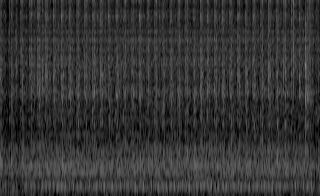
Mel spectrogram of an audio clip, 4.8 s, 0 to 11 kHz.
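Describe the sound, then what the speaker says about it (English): A sewing machine top stitches over folded vinyl at a long 4 stitch length, running as a steady, fast, continuous mechanical whir with an even stitching rhythm throughout. "I'm going to fold this down and top stitch it"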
